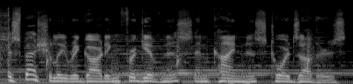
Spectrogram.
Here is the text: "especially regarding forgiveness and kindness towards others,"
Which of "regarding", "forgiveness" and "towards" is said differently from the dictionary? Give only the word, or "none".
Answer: none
